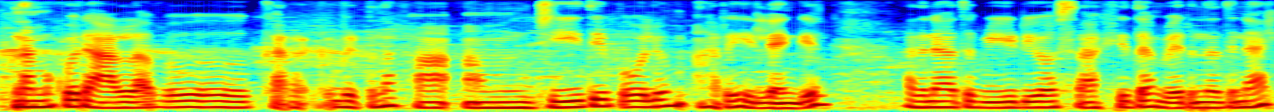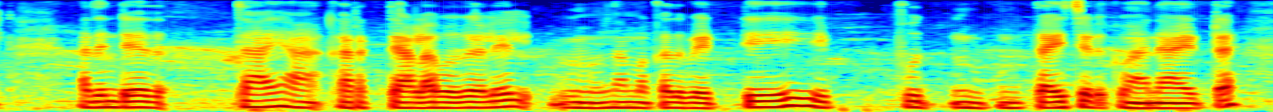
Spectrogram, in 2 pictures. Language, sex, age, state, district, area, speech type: Malayalam, female, 30-45, Kerala, Pathanamthitta, rural, spontaneous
